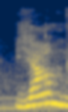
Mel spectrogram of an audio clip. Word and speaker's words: yam: Yam, yum. Yum, not like, oh yum, this is so delicious. No. Yum in Hebrew means sea.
